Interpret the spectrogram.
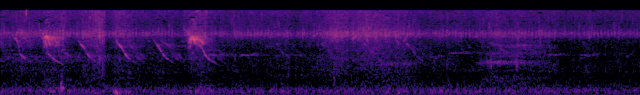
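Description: Faint birdsong: a quick run of short, down-slurred whistled notes, trailing off about two seconds in. Under it are a faint steady hiss and a couple of soft low thumps.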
